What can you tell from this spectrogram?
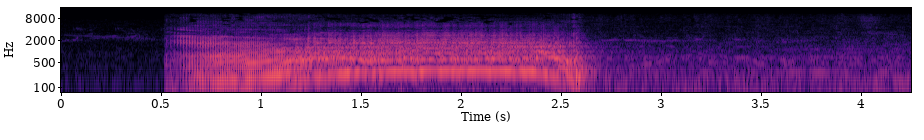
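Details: Cow, one of several breeds, giving a single loud, steady, deep moo lasting about two seconds that swells in quickly and cuts off sharply, followed by quiet background.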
